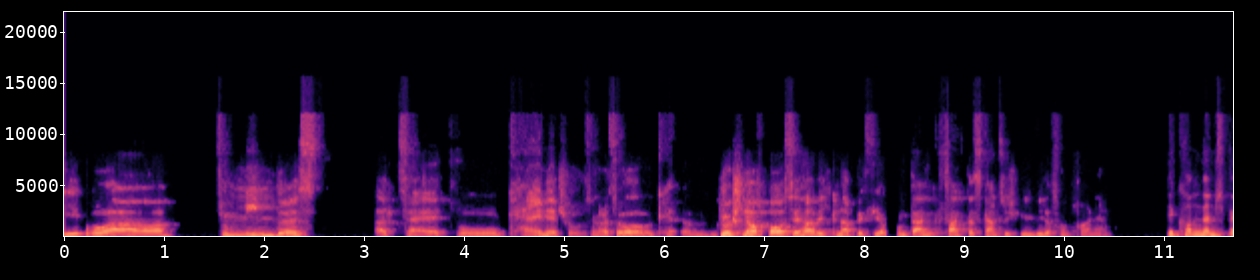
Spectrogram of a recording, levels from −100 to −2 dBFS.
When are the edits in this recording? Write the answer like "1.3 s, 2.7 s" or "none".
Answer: 3.1 s, 4.9 s, 6.5 s, 8.2 s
